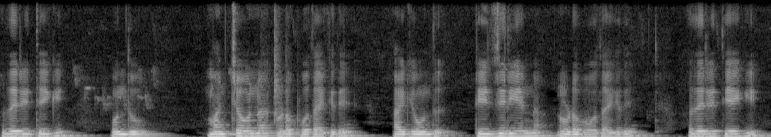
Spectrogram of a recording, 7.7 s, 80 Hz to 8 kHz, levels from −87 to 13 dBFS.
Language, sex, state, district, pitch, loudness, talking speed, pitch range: Kannada, male, Karnataka, Koppal, 145 Hz, -15 LUFS, 95 wpm, 135-160 Hz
